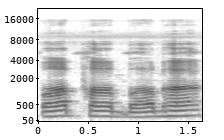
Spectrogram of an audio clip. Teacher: प फ ब भ ओष्ठ ध्वनियाँ होती हैं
